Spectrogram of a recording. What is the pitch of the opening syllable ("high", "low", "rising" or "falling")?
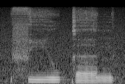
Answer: high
